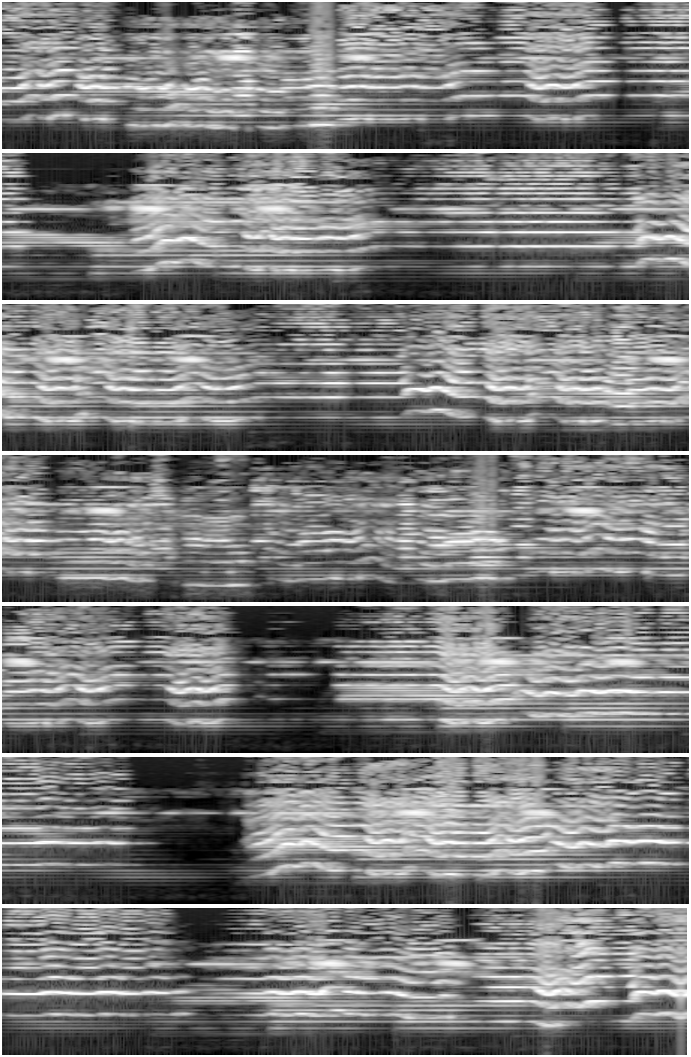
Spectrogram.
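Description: Carnatic violin played solo in long, ornamented phrases whose notes slide and bend between pitches, without percussion. It breaks off briefly about twenty seconds in and again about twenty-four seconds in.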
